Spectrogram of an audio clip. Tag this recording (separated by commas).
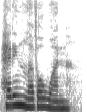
Female speech, Human voice, Speech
